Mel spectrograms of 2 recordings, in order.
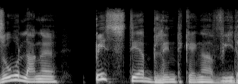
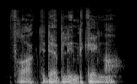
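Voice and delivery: ordinary delivery

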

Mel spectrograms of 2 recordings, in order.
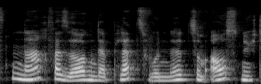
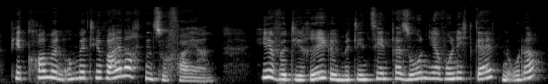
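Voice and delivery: a hint of an insistent mother, pitched higher; lightly voiced mother, high and coaxing; 6 semitones higher than usual. A narrator's reading. Mother announces Christmas at the hospital, higher and insistent. Mother overrides daughter's objection.

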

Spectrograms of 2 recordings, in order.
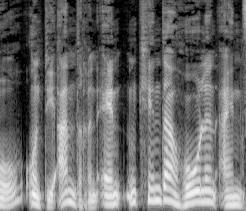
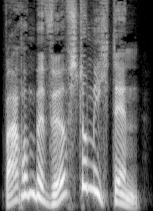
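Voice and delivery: a bit cross; 10 semitones higher than usual. Acted. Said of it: "guckt ein wenig böse".

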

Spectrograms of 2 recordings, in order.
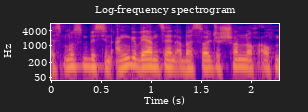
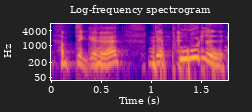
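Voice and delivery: raised, high-pitched call through laughter; insistent joke-teller; 6 semitones higher, 4 dB louder than usual. Acted. Teller repeats a joke nobody laughed at, mock-insistent. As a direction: push the failed punchline louder and higher. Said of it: "weil's keiner gehört hat".

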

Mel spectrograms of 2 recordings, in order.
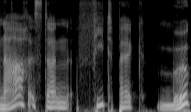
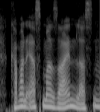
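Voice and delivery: normal talking voice

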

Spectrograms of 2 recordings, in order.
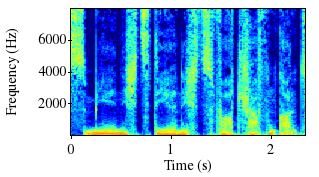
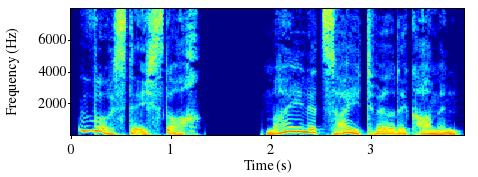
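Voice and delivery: slow, higher, smug frog; 5 semitones higher, slower than usual. A narrator's reading. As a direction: savour it like a frog whose moment has come. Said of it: "sagte der Frosch".

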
